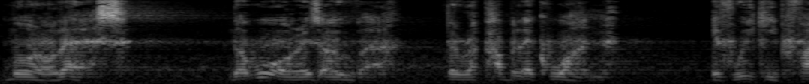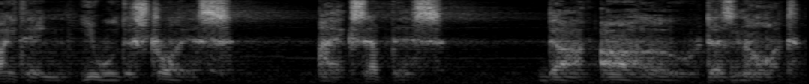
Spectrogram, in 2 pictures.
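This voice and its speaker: An actor playing a ruthless, scheming Sith lord who talks in a measured, blunt, commanding way. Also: male voice, sits low, echoey room, a little hiss or hum, low-quality recording. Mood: cold, calculating. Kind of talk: video game cutscene acting.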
